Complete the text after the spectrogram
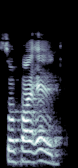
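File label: "suffer head", Nigerian Pidgin, female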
